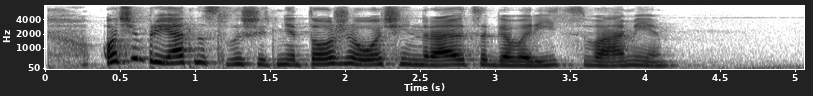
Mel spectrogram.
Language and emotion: Russian, positive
